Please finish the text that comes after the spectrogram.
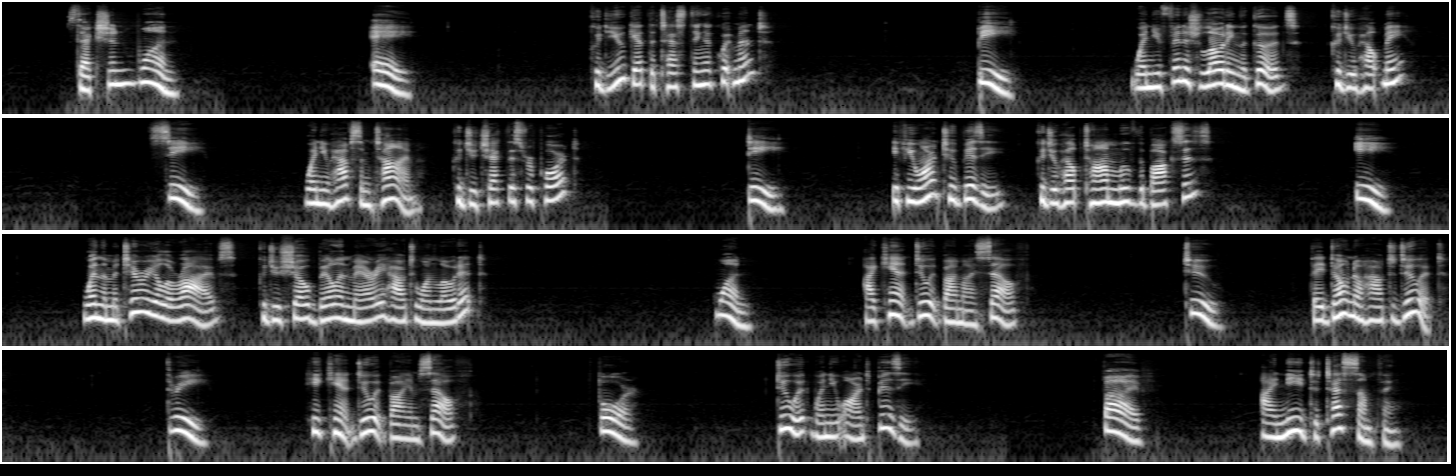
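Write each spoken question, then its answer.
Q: I can't do it by myself.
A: B: When you finish loading the goods, could you help me?

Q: They don't know how to do it.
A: E: When the material arrives, could you show Bill and Mary how to unload it?

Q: He can't do it by himself.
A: D: If you aren't too busy, could you help Tom move the boxes?

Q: I need to test something.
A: A: Could you get the testing equipment?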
